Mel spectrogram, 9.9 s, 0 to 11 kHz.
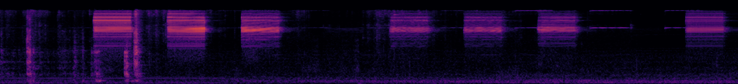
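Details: Yearly fire alarm system test, BG-12LX pull station with addressable module pulled; loud shrill alarm tone in steady bursts about once a second: fire alarm activated.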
